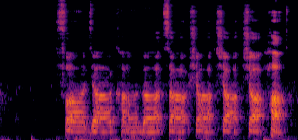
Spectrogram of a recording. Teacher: इसमें रगड़ खाती हुई हवा निकलती है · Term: संघर्षी व्यंजन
